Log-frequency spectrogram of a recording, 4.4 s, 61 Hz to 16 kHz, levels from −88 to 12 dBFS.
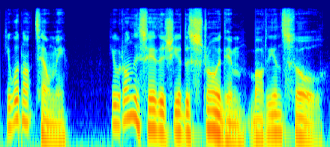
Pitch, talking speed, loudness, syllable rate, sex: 110 Hz, 230 wpm, -17 LUFS, 5.4 syllables/s, male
